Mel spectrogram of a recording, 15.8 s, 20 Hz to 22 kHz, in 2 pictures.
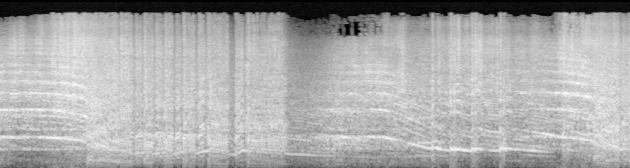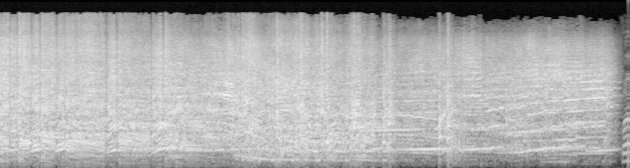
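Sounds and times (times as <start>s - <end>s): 
racing car exhaust crackling and popping off-throttle: 0.0s - 3.7s, 5.1s - 14.5s
racing car engine howling and slowing for braking: 0.0s - 15.7s.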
